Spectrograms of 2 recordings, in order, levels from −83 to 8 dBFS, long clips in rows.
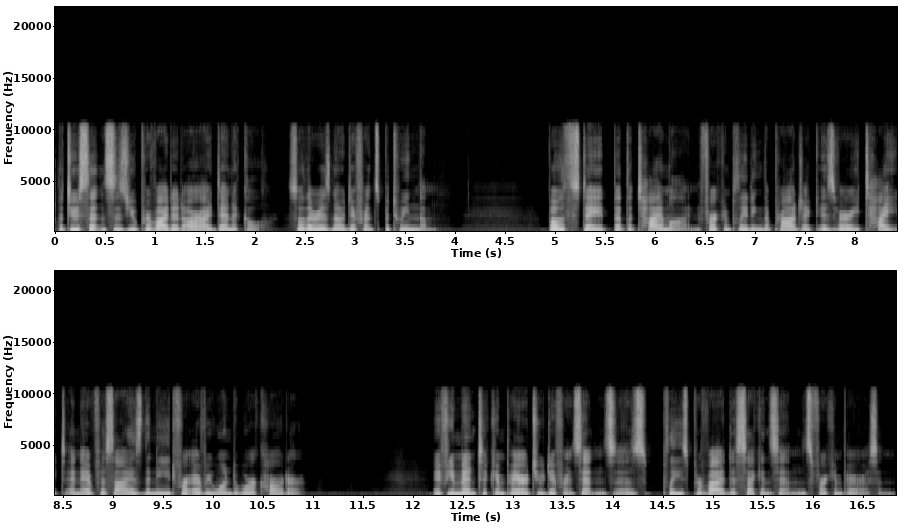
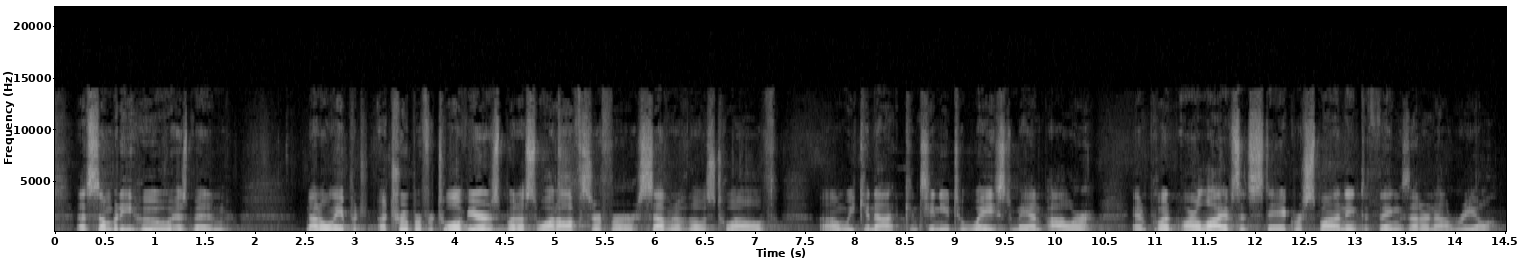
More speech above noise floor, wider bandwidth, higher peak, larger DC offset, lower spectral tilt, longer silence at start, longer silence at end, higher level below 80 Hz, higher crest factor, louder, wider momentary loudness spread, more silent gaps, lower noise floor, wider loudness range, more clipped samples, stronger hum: first, 36 dB vs 29 dB; second, 11 kHz vs 14.5 kHz; about the same, -2 dBFS vs -2 dBFS; neither; about the same, -4.5 dB/octave vs -4 dB/octave; about the same, 0.05 s vs 0 s; about the same, 0 s vs 0.1 s; first, -36 dBFS vs -44 dBFS; about the same, 20 dB vs 20 dB; about the same, -22 LUFS vs -22 LUFS; about the same, 8 LU vs 10 LU; neither; first, -57 dBFS vs -51 dBFS; about the same, 3 LU vs 5 LU; neither; neither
